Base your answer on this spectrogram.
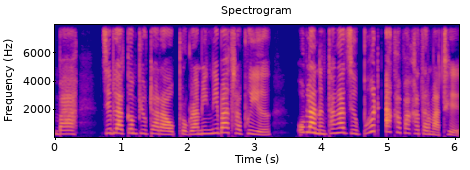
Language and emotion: Bodo, surprised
